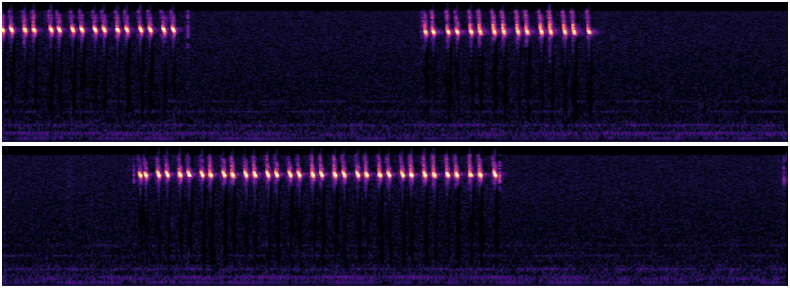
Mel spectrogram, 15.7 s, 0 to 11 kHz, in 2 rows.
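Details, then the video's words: A spotted-wing hairy cricket sings in 2020 with three bouts of fast, shrill pulsed chirping. The bouts last about two seconds, under two seconds, and over three seconds, with long silent gaps between them. Only a faint hum lies underneath. "점날개털귀뚜라미, 여러번 듣기, 곤충소리"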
